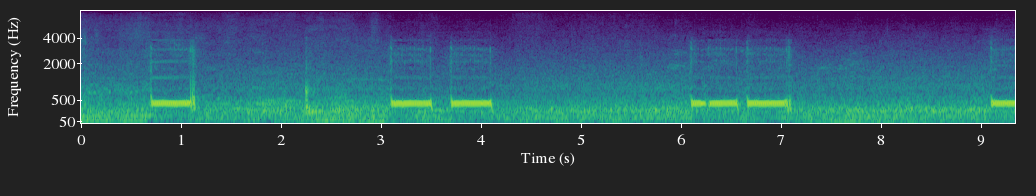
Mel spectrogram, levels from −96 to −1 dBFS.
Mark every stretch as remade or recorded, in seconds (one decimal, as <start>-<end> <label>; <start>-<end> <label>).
0.0-9.3 remade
